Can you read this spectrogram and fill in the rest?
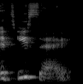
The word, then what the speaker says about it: Issei: So on the afternoon of June 12th in 1981, Issei Sagwa, I have no fucking clue how to pronounce his name, and I think it's Issei.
